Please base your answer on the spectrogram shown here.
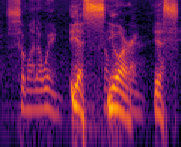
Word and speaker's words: Somaliland: I hope I'm pronouncing it right. Somaliland. Yes, you are. Yes, Somaliland.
